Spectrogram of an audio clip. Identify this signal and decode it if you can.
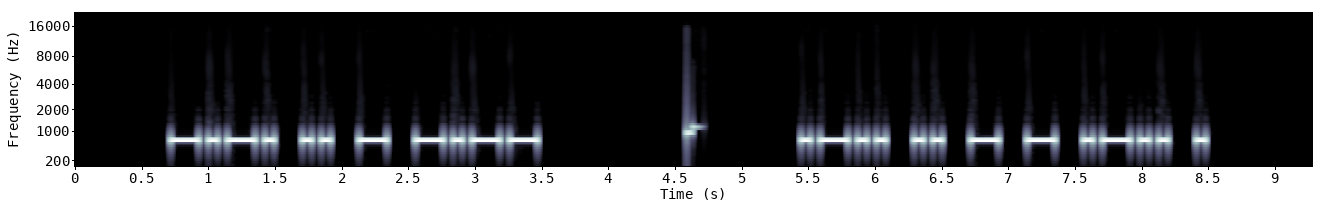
Morse code, heard as a keyed tone, about 17 wpm, 700 Hz. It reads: CITY LITTLE
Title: Sets of 2 Words - New Word Drill - 17wpm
